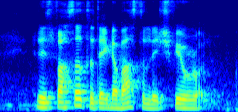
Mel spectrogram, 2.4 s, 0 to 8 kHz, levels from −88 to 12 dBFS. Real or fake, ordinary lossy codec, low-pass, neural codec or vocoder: fake; none; none; codec, 16 kHz, 4 kbps, X-Codec, HuBERT features, trained on general audio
